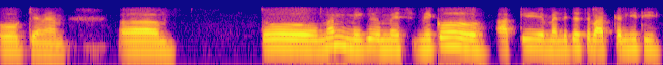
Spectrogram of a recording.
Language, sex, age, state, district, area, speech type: Hindi, male, 18-30, Madhya Pradesh, Betul, urban, conversation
